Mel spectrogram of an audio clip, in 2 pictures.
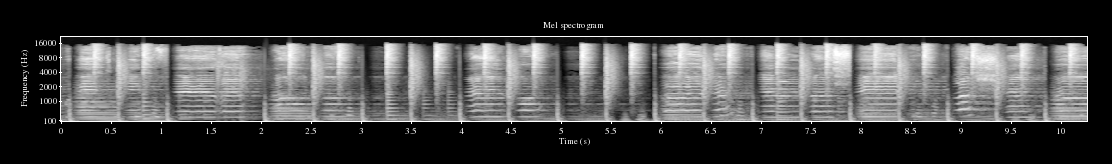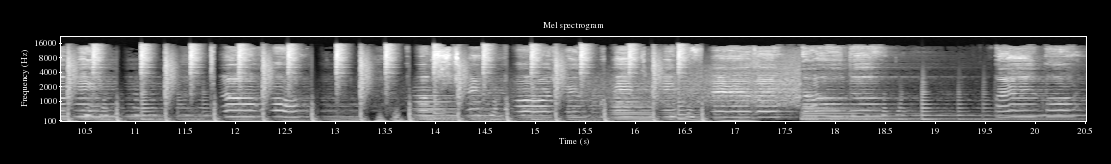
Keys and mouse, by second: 0.9 shift+s, 6.3 KP_1, 7.5-7.9 ctrl+middle drag, 8.3-8.8 shift+middle drag, 12.8 shift+z, 13.6 click, 14.8 ctrl+click, 16.0 shift+z, 17.3 x, 18.9 s.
